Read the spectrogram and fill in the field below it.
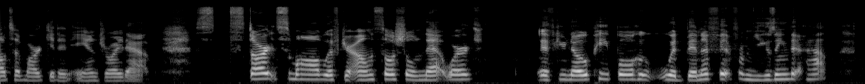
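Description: No technical faults are audible.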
